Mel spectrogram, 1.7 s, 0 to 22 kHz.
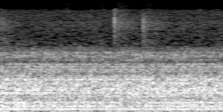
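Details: Chieftec GPS-500AB A PC power supply, under-repair unit (PC wouldn't start) on test under load: steady even fan rush with faint low mains hum, no rattles or buzzing; 12 V ripple about 90 mV, within tolerance, running normally.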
